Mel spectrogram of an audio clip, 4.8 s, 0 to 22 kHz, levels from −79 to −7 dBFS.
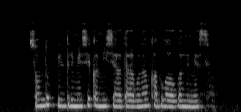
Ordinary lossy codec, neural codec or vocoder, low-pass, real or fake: Opus, 16 kbps; none; 7.2 kHz; real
